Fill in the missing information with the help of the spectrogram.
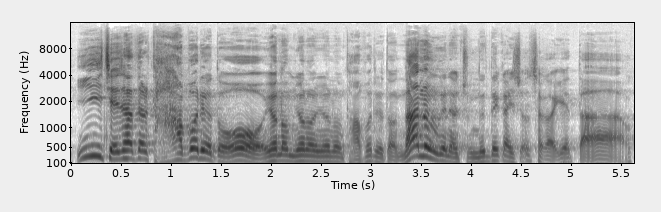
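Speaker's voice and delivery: Peter shouting his vow at the disciples; loud boast. Retold or imitated. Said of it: "막 큰 소리 지르더니만은".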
